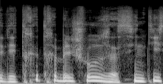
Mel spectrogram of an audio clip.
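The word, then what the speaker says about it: Cinthie: Cinti.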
